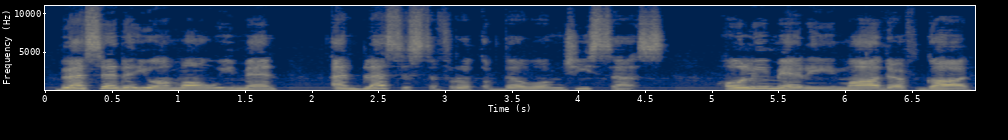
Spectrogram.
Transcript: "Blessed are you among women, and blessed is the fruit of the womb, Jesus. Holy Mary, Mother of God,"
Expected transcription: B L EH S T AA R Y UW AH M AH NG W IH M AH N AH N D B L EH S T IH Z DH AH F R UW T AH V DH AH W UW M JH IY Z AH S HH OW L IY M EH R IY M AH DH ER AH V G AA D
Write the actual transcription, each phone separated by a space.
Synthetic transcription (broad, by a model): B L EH S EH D Y UW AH M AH NG W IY M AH N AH N B L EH S IH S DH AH F R UW T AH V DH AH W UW M JH IY S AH S HH OW L IY M EH R IY M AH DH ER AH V G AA D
